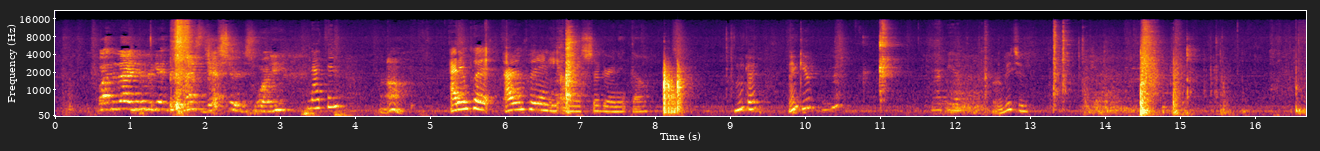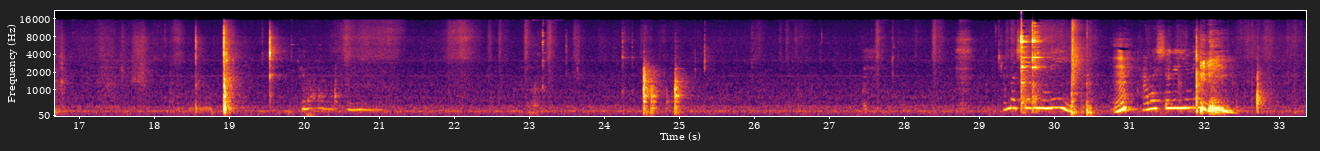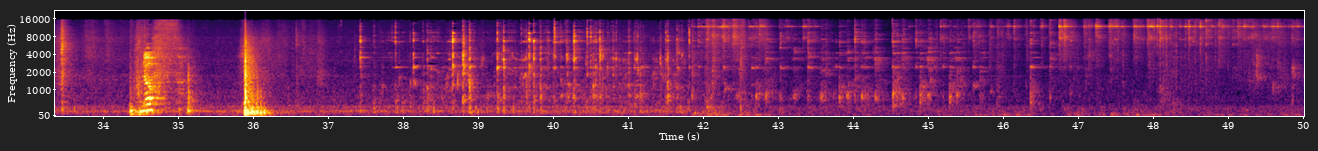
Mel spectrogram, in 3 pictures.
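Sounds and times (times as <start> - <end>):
knocks on kitchen counter: 8.1 - 8.5, 24.5 - 25.1, 35.8 - 36.3
dishes and cutlery clinking: 29.5 - 30.0, 37.4 - 50.0.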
